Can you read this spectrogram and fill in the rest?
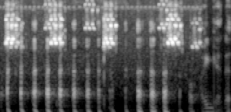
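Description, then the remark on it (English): Crickets chirp in a quick, steady rhythm of short bright pulses, loud, with no voices over them. “Where are the crickets?”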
